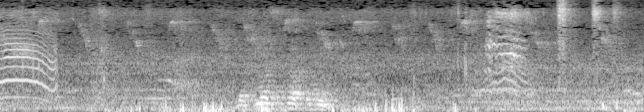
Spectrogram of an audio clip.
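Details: Street cats, a shy female sniffing the camera and her companion: a clear rising-falling meow opens, then human voices talk over low rustling, with a second fainter meow near the end.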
